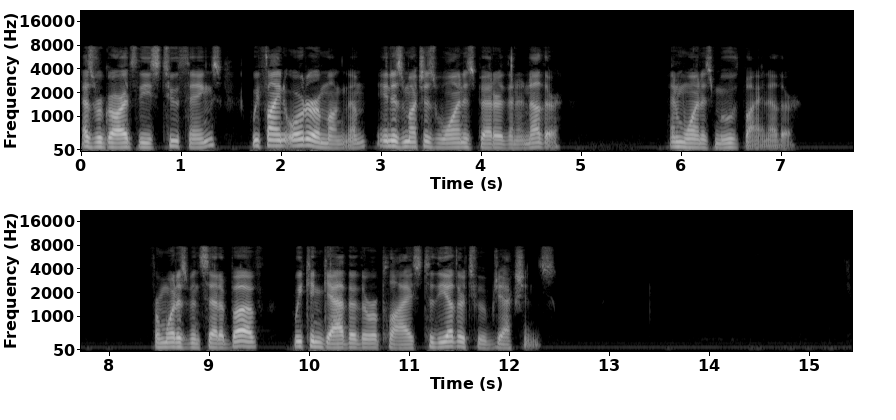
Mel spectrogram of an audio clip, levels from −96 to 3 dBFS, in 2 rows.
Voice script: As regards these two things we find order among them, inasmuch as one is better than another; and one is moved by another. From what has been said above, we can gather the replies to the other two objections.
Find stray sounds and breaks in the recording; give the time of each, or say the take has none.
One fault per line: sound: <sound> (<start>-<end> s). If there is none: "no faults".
no faults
